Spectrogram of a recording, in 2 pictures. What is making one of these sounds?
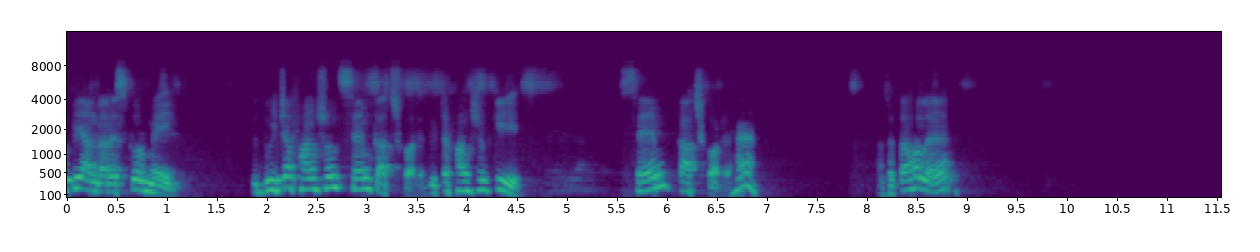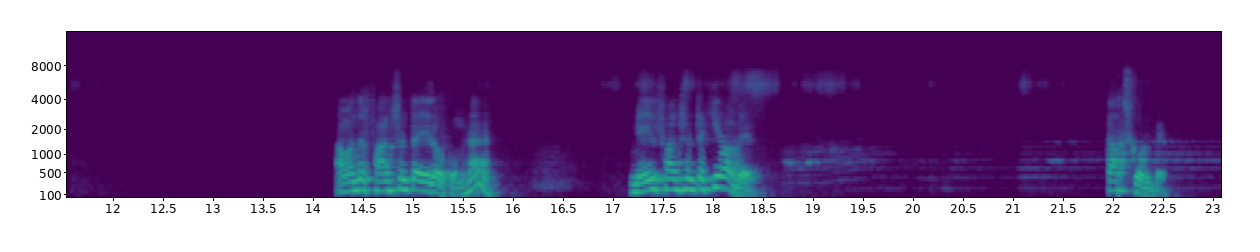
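A man talks calmly and explains, close to a microphone.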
